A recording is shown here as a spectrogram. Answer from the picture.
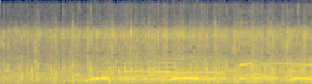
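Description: A large crowd applauding and cheering, with voices calling out over the clapping; it swells about a second in.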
